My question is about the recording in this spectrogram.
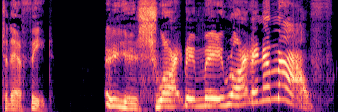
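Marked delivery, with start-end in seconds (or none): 1.6-5.0 high, loud, slow giant's holler; outraged yell. A narrator's reading. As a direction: yell like a giant just hit. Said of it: "yelled the meat dripper".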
